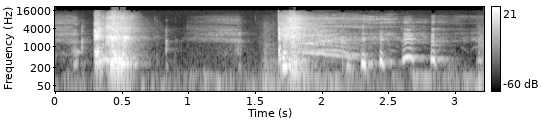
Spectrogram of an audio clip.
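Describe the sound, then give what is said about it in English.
A voice imitates a sneeze twice, with loud explosive bursts around a second apart, followed by a sputtering, wet raspberry-like noise mimicking a fart. “You've been sneezing and farting at the same time, or oh you've been cough farting.”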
